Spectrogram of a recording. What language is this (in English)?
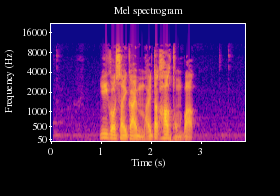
Cantonese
